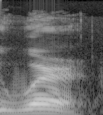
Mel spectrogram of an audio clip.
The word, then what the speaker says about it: were: Então, no inglês americano, costuma-se marcar mais a letra A de was e o R de were. Já no inglês britânico, as de was é mais sutil. A letra R de were também não é pronunciada.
